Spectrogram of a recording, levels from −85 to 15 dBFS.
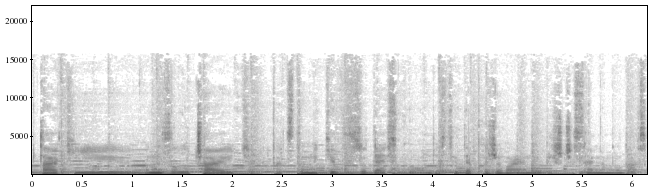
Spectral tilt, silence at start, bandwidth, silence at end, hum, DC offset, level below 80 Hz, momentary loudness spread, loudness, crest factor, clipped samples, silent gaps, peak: -5.5 dB/octave; 0 s; 16 kHz; 0 s; none; under 0.1%; -44 dBFS; 7 LU; -30 LUFS; 20 dB; under 0.1%; none; -10 dBFS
